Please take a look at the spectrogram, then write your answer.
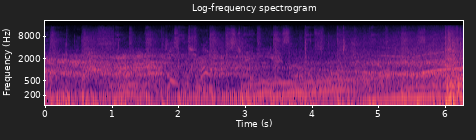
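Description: An Audi in GTA IV revs hard and accelerates with screeching, skidding tires, the engine note rising and holding steadily over several seconds.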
